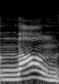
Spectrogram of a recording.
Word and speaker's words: numb: 所以刚刚老师讲到 numb 这个字 N-U-M-B 那个 B 不发音，就是让你嘴巴麻掉了，就是没有感觉了。所以这也是为什么有人觉得他 numb 之后呢，他还是要继续吃，因为他一直不断的麻痹自己，最后就把自己训练成非常会吃辣的人，也有这样的可能。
